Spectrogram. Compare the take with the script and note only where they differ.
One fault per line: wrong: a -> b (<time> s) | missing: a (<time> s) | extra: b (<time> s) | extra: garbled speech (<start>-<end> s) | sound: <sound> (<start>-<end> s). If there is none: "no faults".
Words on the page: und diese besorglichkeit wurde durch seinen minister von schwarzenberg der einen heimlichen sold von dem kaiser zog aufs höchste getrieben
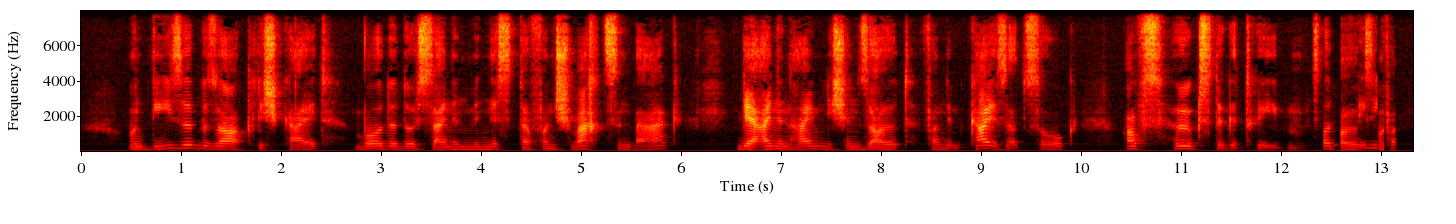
extra: garbled speech (12.3-13.2 s)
